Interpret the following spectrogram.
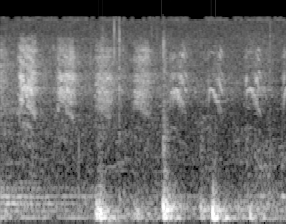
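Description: Small birds chirping in a quick, even series of short high chirps, about four a second, with a few soft low knocks in the middle.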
